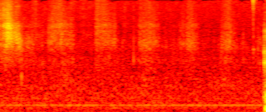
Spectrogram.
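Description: A deck of tarot cards being shuffled and handled in the hands: soft, irregular rustling and light scraping of card against card, over a faint steady hum.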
